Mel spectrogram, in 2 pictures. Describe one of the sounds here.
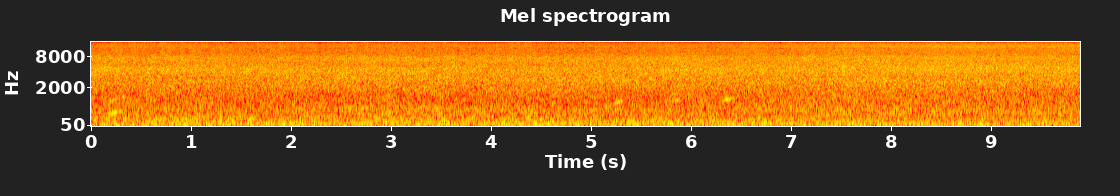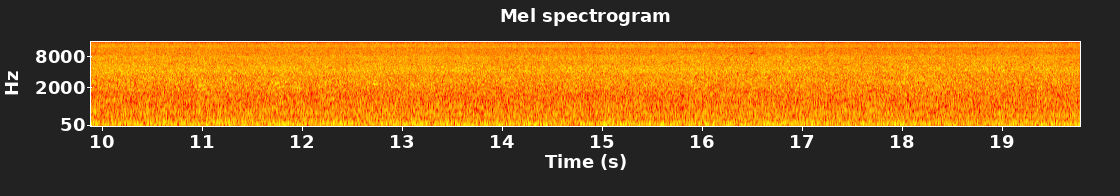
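A powerful waterfall roars and thunders steadily close by.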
